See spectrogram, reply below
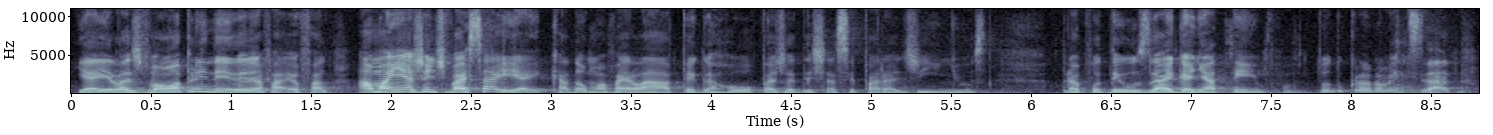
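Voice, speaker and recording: A young adult woman, a solo mother talking casually in a podcast interview and acting out her daughters' voices as she tells stories. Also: fast. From Brazil. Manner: animated storyteller, acts out her daughters in a high voice. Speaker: podcast host sharing her story.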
